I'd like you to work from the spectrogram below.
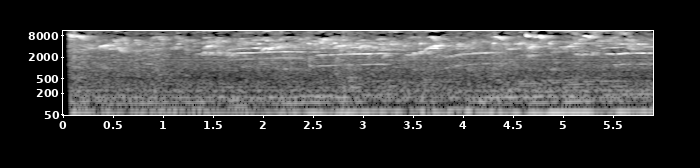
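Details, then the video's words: Colour canaries singing together, a tangle of overlapping whistled and slurred notes, some sliding upward, mixed with twittering chirps throughout, over a steady low rumble. "color canaries"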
